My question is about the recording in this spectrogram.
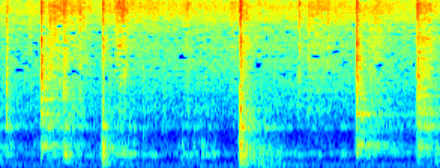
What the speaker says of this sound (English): We're just going to let these vegetables saute and sweat down a little bit.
